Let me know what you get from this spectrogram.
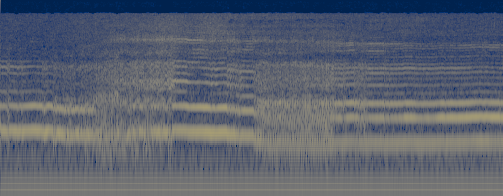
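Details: Angry domestic cat giving a low, drawn-out moaning growl with a rough, snarling texture, dropping slightly in pitch partway through and then holding steady to the end.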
